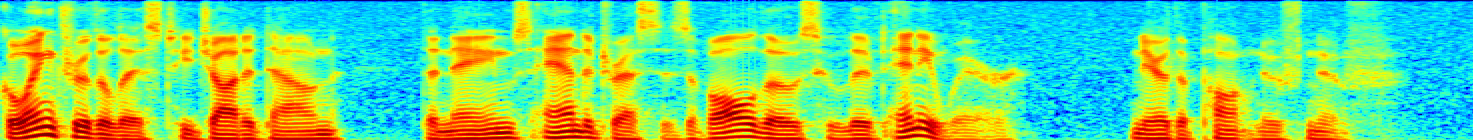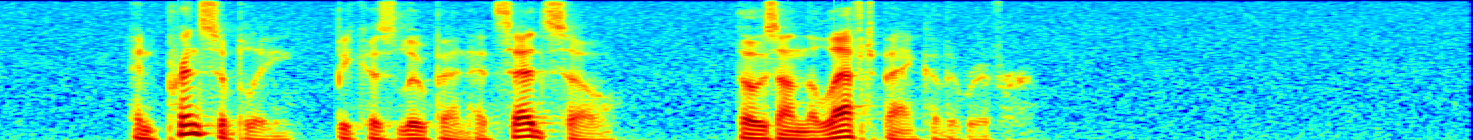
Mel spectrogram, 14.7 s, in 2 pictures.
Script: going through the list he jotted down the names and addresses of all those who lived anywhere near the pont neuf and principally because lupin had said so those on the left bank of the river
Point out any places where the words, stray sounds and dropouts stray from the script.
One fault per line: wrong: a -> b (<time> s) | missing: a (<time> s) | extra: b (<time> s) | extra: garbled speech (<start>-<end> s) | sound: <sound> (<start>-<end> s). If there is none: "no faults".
extra: neuf (6.6 s)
